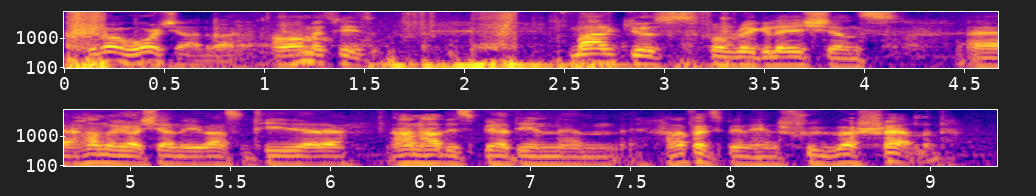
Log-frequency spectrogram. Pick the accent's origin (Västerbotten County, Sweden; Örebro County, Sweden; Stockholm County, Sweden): Västerbotten County, Sweden; Umeå; moved away; also born or lived in Malmö; jag är från Umeå från början, men jag flyttade tillbaka till Umeå typ 2014. Och då hade jag bott i Malmö ett tag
